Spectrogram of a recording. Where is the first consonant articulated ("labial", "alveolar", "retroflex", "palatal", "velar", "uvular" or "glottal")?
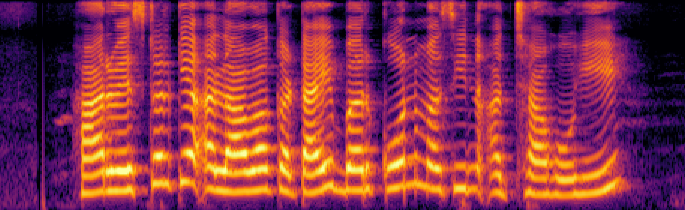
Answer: glottal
